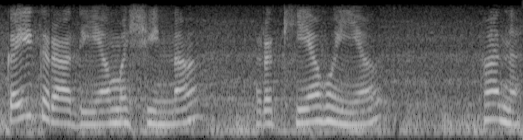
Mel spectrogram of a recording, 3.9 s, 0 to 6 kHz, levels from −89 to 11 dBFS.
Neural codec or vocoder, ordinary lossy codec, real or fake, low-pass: codec, 16 kHz in and 24 kHz out, 1 kbps, XY-Tokenizer; none; fake; 5.4 kHz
